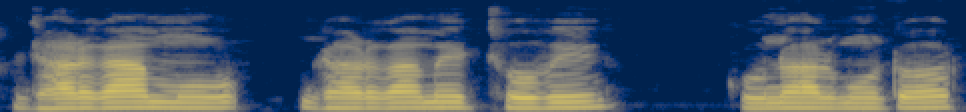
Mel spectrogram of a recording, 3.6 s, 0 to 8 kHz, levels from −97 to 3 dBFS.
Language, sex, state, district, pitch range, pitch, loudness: Bengali, male, West Bengal, Jhargram, 135-145 Hz, 140 Hz, -20 LUFS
